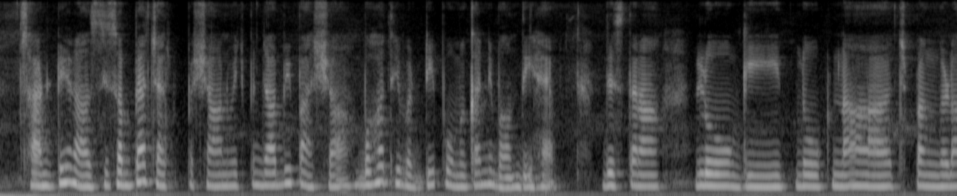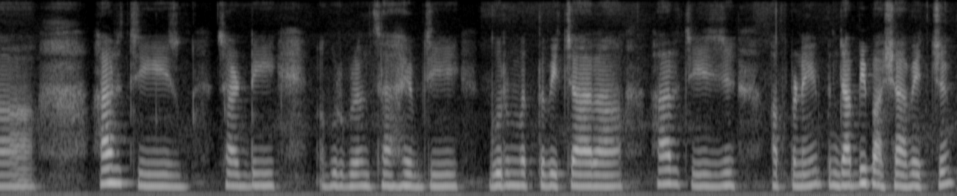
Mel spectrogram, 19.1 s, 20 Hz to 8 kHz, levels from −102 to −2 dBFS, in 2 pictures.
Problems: background sounds at intervals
